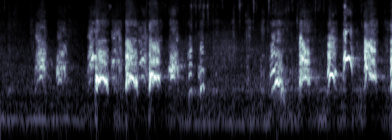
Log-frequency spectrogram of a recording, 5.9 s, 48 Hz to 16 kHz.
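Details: Corgi herding sheep at a farm in Arlington on 27 March 2011, second attempt; rapid, uneven bursts of yappy barks, some doubled, run nearly continuously with short pauses.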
